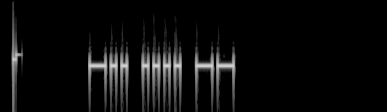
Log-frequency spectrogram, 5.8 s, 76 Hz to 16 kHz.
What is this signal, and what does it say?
Morse code, heard as a keyed tone, about 15 wpm, 700 Hz. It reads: DHM
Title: USA Call Sign Postfixes - 3 Letters 15wpm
